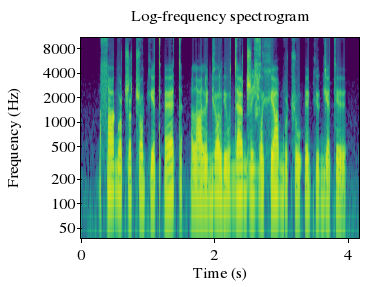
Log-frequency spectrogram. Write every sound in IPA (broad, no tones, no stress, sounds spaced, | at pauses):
s ɑ ɡ ɔ ʈ͡ʂ ʌ ʈ͡ʂ ɔ kʲ æ t ʔ ɛ t | l ɑ l ɪ ɡʲ ɔ l ɾʲ u d æ ɖ͡ʐ i ʑ ɔ xʲ ɑ b u ʈ͡ʂ u ʔ ɪ kʲ u ɡʲ æ t ɪ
